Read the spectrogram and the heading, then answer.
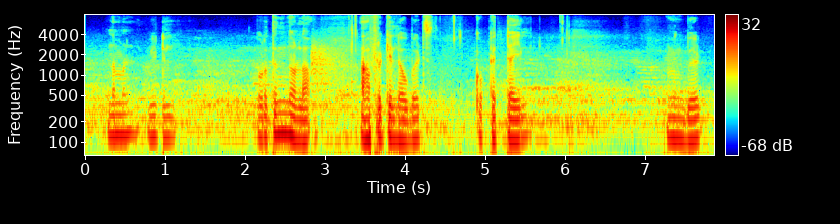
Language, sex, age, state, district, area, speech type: Malayalam, male, 18-30, Kerala, Idukki, rural, spontaneous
